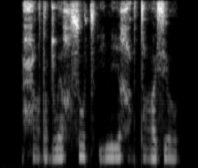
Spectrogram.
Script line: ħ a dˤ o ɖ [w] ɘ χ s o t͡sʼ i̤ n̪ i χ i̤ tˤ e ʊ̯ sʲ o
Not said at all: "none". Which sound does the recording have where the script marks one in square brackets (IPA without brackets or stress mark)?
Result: w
